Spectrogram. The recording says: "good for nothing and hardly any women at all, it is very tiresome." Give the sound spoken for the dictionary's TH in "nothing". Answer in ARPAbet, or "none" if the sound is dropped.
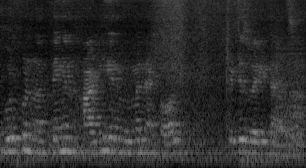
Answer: T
